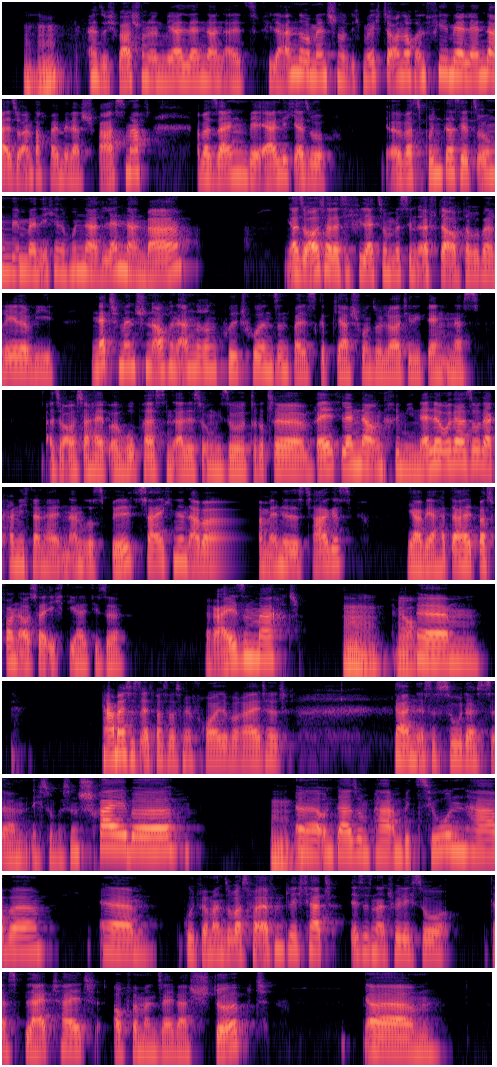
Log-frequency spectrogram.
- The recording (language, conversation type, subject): German, advice, Wie möchte ich in Erinnerung bleiben und was gibt meinem Leben Sinn?
- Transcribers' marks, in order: other background noise; distorted speech; other noise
